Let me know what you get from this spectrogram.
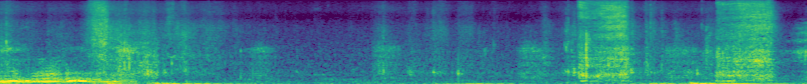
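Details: A Turkish Van cat being introduced to a new roommate growls low and throaty for over a second, then gives harsh, airy hisses in short bursts, two close together near the end, in a quiet room.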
